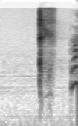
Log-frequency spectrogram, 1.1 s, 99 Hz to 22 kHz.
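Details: Holly, a 2-month-old, with hiccups: one short, sharp burst of air followed by a brief vocal sound, met with "bless you"; sneeze.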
